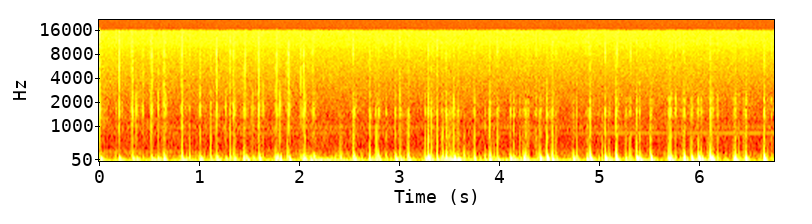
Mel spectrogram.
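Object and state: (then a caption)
Foam stress ball. A small, solid white foam stress ball shaped like a baseball, with red stitching, is held close to the mic and tapped and scratched with fingertips and nails. Rapid, uneven soft taps make dull, low thuds that stop at once with no ring, mixed with faint brushing scratches.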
